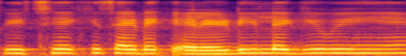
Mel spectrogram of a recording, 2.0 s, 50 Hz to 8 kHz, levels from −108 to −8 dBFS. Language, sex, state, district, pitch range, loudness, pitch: Hindi, female, Bihar, Samastipur, 200-210 Hz, -13 LUFS, 205 Hz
